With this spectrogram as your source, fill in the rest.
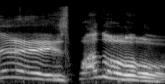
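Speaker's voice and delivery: very high, loud, swooping alien voice. Figure collector naming toys does a quick impression: Watto impression. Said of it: "that wasn't a bad impression".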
